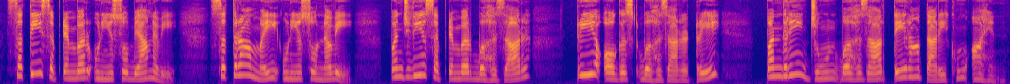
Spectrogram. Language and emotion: Sindhi, neutral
